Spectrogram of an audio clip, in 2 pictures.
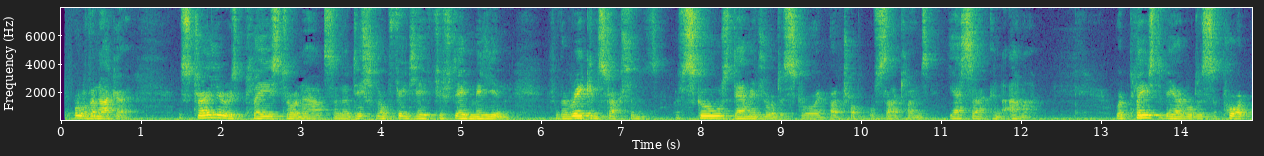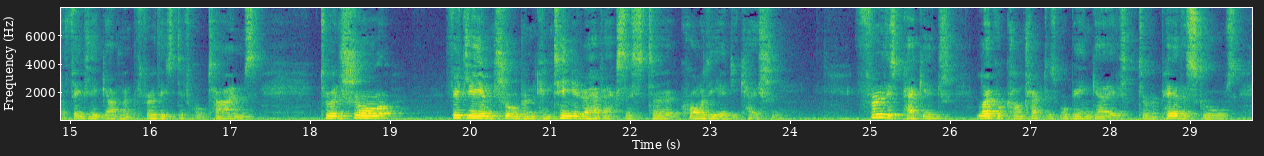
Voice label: Radio Grab; Australian High Commissioners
